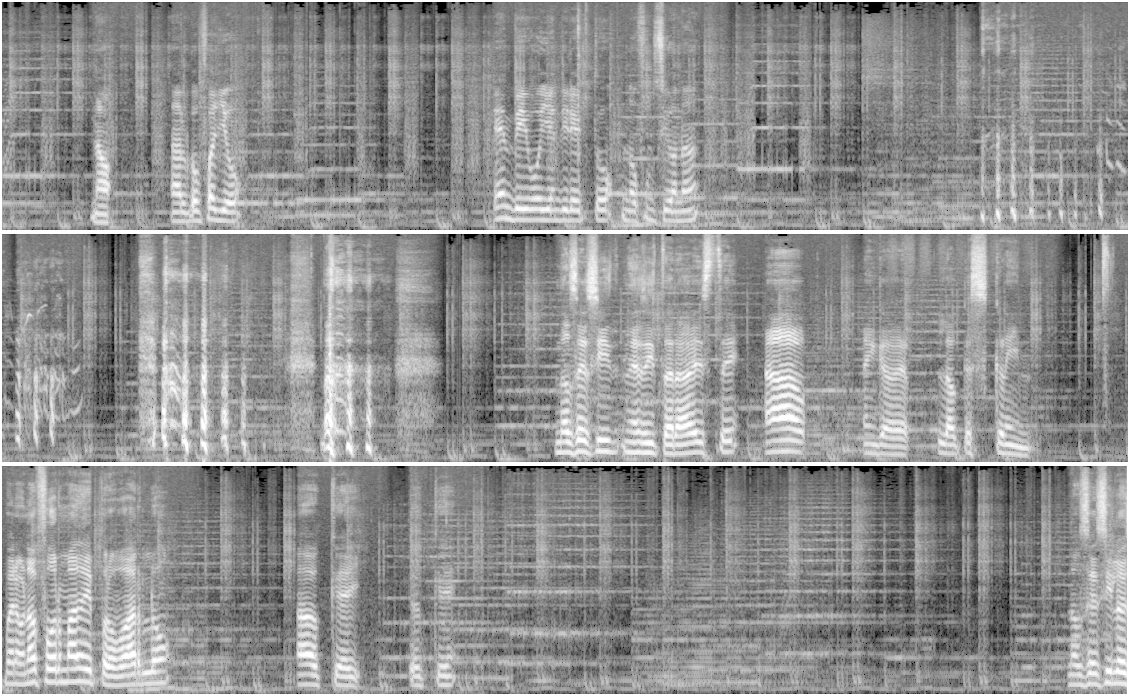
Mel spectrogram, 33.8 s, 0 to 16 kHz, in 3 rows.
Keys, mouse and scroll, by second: 14.0 click, 15.5 click, 32.5 click.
